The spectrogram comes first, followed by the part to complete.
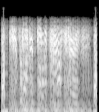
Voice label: Chatter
